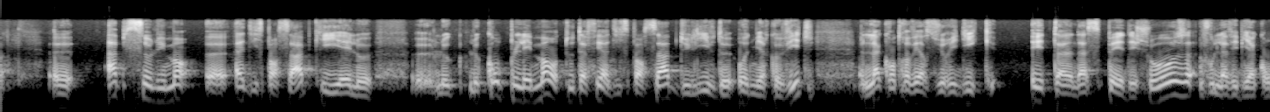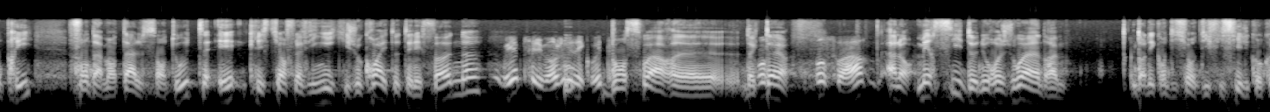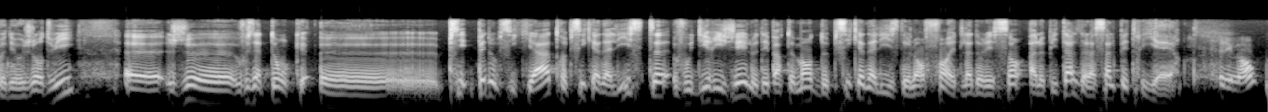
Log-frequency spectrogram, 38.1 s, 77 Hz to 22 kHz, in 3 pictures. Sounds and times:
Speech: 0.0s - 23.4s, 24.0s - 38.0s.

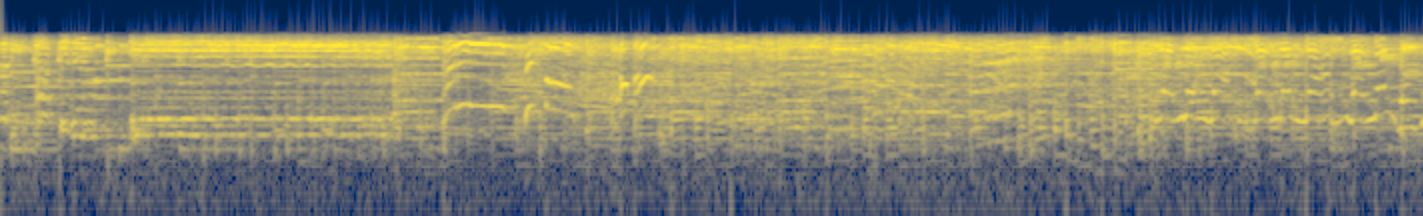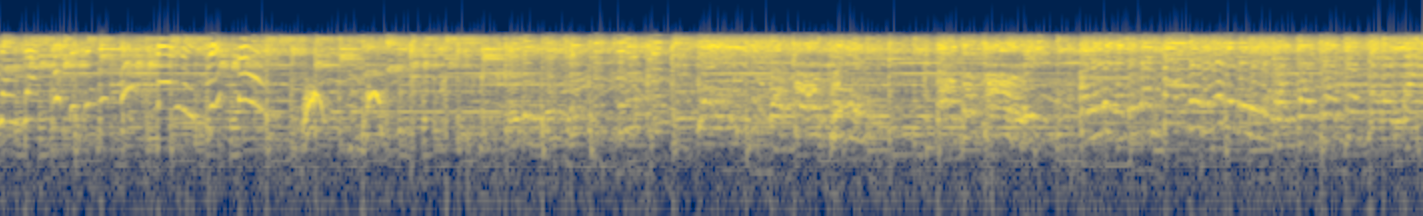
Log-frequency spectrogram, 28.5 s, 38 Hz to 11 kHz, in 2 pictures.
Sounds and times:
Music: 0.0s - 28.4s
Speech: 4.4s - 6.6s, 15.8s - 18.1s.

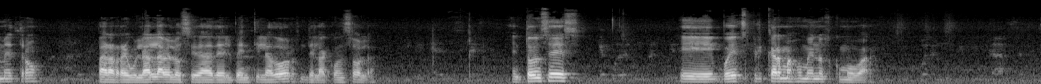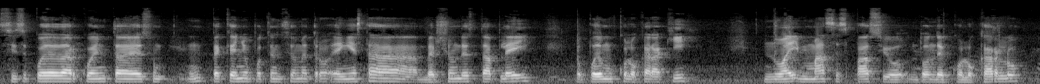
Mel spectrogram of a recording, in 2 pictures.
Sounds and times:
Speech: 0.0s - 17.4s, 18.0s - 20.8s.

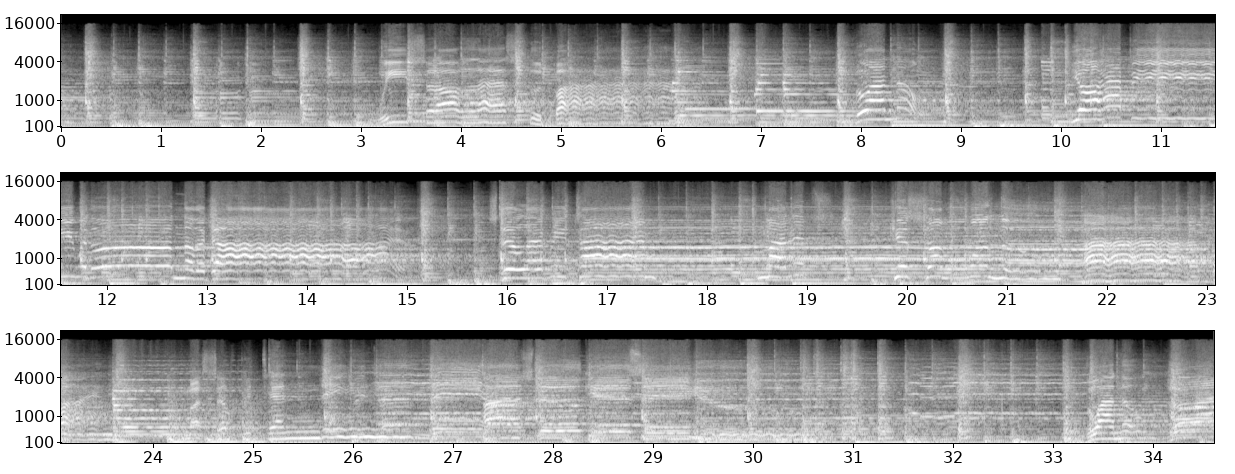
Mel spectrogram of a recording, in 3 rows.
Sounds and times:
Music: 0.0s - 34.6s.

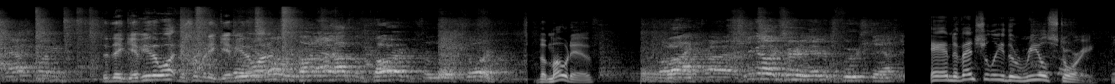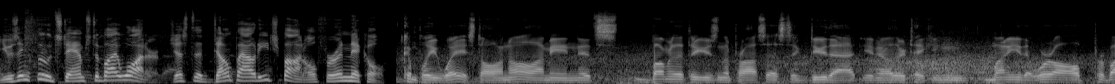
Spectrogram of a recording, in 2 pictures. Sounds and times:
Speech: 0.0s - 22.3s.

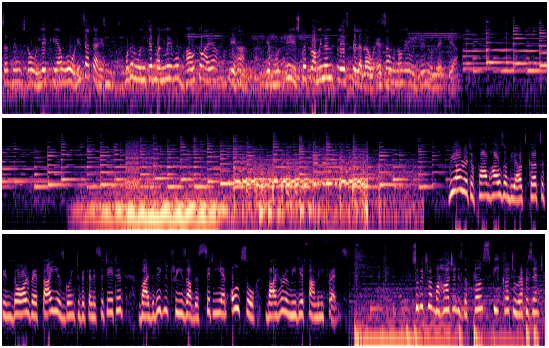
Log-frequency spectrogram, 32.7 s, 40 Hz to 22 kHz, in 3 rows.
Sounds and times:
Speech: 0.0s - 9.2s, 30.0s - 32.6s
Music: 9.2s - 20.0s, 28.8s - 32.6s.

